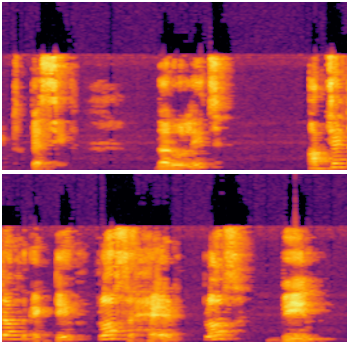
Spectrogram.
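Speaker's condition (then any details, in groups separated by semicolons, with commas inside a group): No condition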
